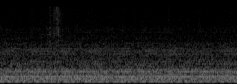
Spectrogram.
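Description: Steady room noise: an even hiss with a constant low hum, like air-handling equipment. A faint tick comes about half a second in.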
